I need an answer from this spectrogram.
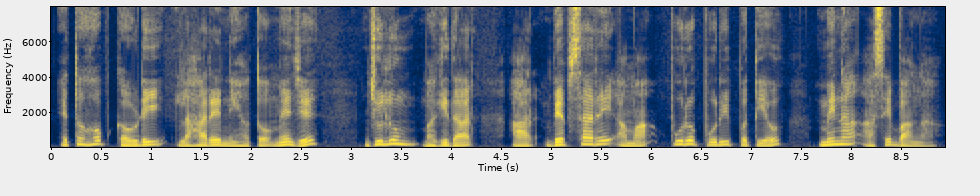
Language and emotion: Santali, neutral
